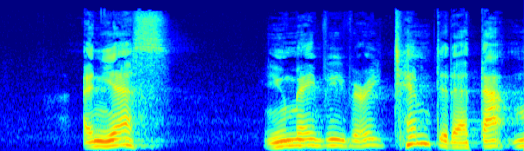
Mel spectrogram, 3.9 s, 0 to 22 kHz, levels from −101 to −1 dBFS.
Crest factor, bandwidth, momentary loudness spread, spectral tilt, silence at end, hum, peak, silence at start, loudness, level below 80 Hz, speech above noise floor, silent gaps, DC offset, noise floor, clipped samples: 20 dB; 17 kHz; 9 LU; -5.5 dB/octave; 0 s; none; -10 dBFS; 0.65 s; -31 LUFS; -74 dBFS; 44 dB; none; under 0.1%; -74 dBFS; under 0.1%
